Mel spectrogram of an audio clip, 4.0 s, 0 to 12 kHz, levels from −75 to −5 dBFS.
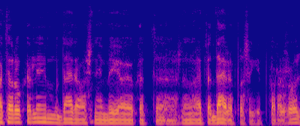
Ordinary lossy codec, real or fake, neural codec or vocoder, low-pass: AAC, 64 kbps; fake; vocoder, 44.1 kHz, 128 mel bands, Pupu-Vocoder; 10.8 kHz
